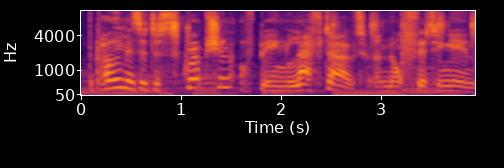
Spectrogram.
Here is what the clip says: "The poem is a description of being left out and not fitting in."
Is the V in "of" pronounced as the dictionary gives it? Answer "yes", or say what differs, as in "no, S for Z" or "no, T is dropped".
yes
